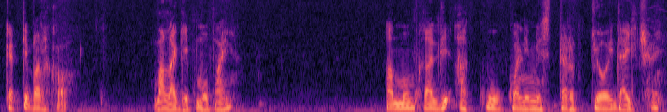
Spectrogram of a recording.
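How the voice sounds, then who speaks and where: An actor playing a deliberate, serious man asking probing questions in a radio serial drama. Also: on the low side, breathy edge.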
